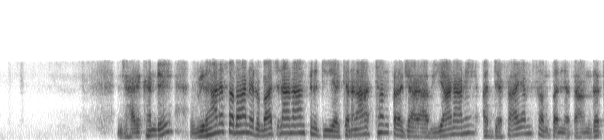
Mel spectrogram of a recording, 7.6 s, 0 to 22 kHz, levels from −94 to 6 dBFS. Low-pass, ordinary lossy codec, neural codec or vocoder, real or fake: 3.6 kHz; Opus, 64 kbps; codec, 16 kHz, 1.1 kbps, Voila-Tokenizer; fake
